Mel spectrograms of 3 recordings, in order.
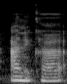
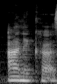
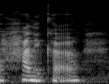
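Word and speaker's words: Hanika: I think it's pronounced Annika so I think the H is silent so I'm really happy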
